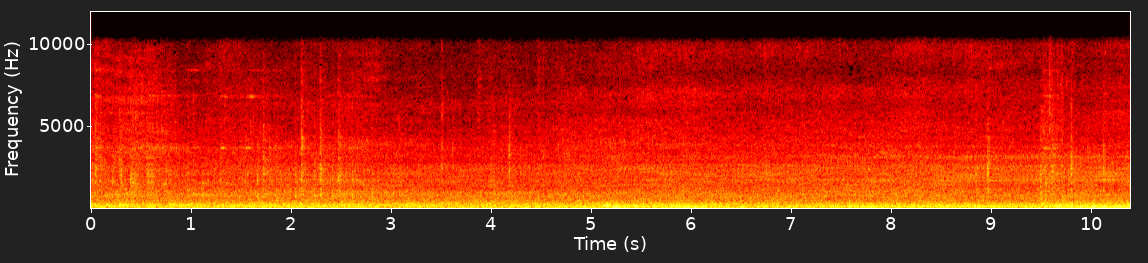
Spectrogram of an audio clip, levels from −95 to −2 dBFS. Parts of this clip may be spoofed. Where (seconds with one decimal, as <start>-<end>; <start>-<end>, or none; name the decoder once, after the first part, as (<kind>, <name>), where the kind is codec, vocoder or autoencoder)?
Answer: none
